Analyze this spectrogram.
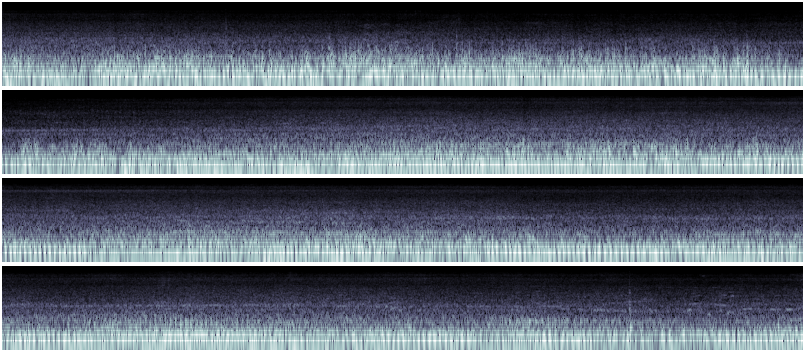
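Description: Scooters and cars drive by on a busy street.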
